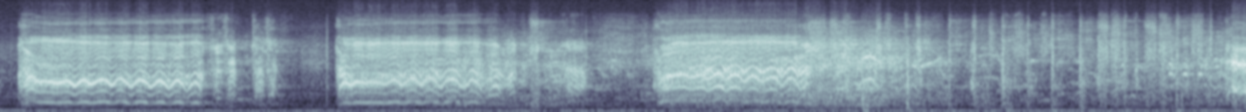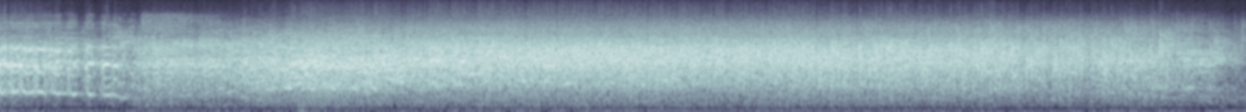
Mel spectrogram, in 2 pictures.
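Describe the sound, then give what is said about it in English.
An old car motor with a self-starter sputters and chokes in uneven, wheezing bursts with short gaps as someone tries to start it, never catching. Then sustained audience laughter and applause take over for the rest. “Something seems to be wrong with the motor. Choke it. Sounds like it's being strangled now.”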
